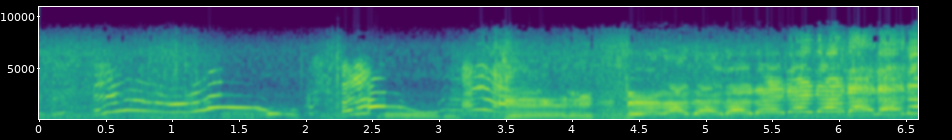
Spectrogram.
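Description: A young child's high-pitched wordless squeals, the voice sliding up and down, with a lower voice briefly in the middle and quick giggling near the end. Underneath runs the steady rush of hot tub jets churning the water.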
